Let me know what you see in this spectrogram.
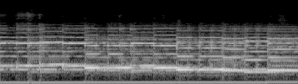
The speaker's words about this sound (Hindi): हां कहीं मोबाइल ये हमर बजे थे का हो। अयो मैया उ तो खटियावा पे है।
